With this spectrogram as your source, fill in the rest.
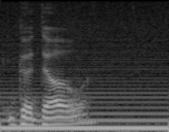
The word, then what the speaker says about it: Godot: So right now I haven't updated the version because I'm lazy, but yeah, it's gonna be made in Godot and or Godot as people like to pronounce it.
